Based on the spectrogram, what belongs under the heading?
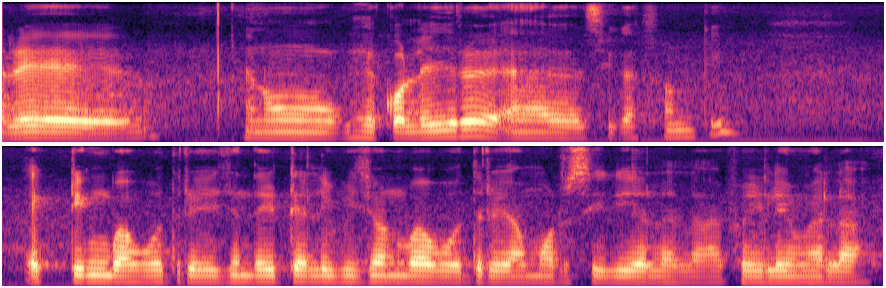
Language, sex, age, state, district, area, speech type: Odia, male, 18-30, Odisha, Balangir, urban, spontaneous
